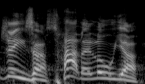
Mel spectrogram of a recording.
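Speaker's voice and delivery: normal talking voice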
